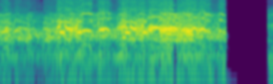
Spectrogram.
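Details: Goose giving a loud, continuous harsh honking clamor for about two seconds, then silence.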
